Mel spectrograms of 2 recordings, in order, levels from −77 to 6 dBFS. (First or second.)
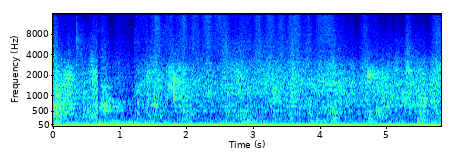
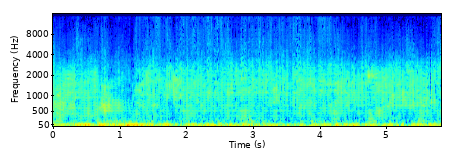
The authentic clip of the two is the first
